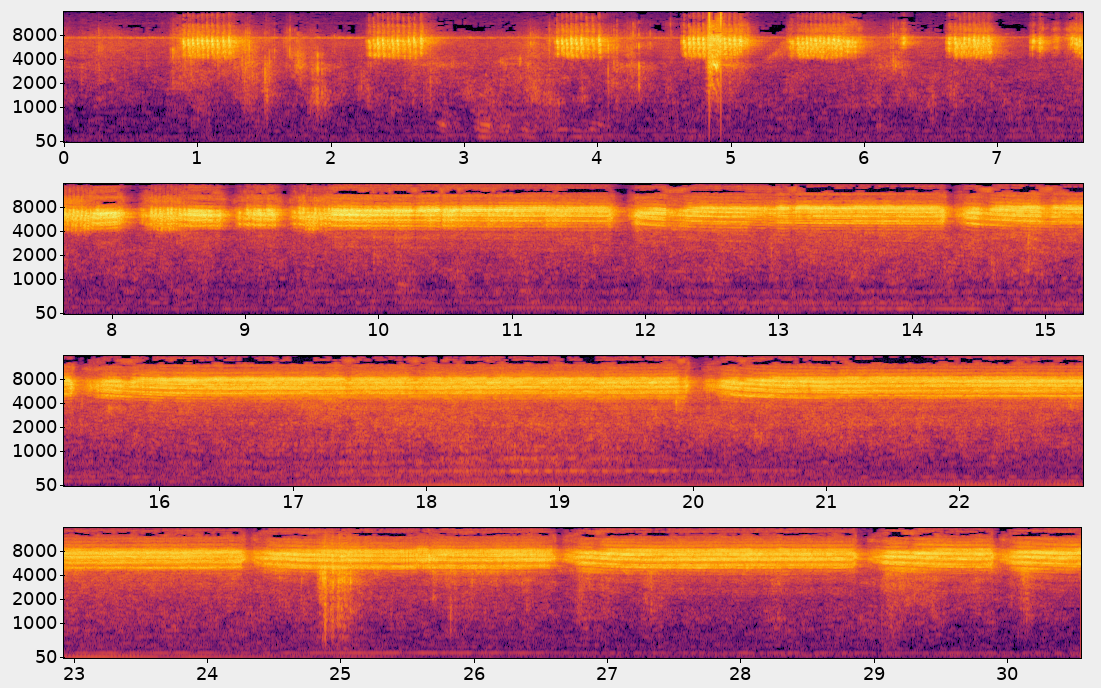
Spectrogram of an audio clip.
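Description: Insects calling high-pitched in the trees, at first in short pulses about once a second that quicken and run together into a continuous chorus about a third of the way in, broken by a few brief gaps. A low rumble sits under it in the middle.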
